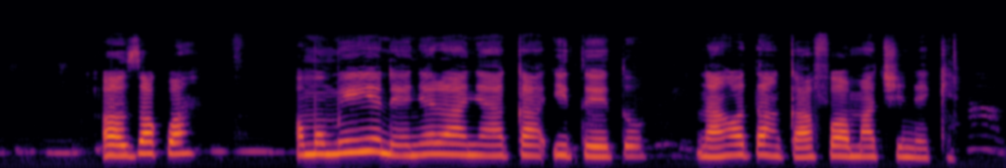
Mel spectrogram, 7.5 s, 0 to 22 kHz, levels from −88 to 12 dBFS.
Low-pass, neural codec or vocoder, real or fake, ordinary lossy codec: none; none; real; none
